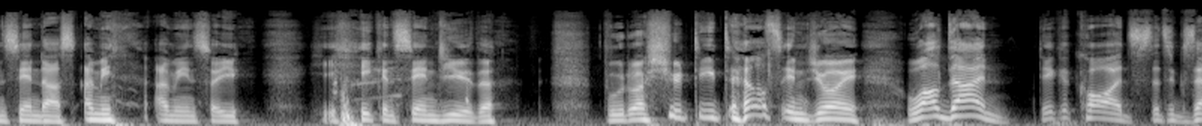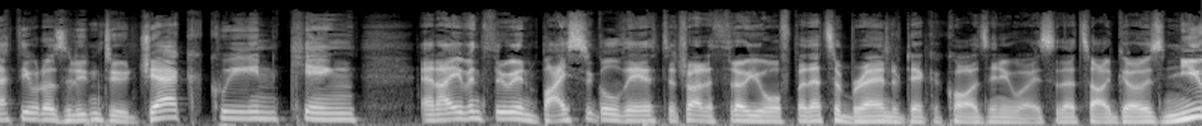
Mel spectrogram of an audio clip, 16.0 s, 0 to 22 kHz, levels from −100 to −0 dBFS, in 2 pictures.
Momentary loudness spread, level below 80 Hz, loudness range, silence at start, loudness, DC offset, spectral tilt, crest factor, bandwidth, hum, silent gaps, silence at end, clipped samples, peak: 9 LU; -42 dBFS; 3 LU; 0 s; -21 LUFS; under 0.1%; -4.5 dB/octave; 20 dB; 15.5 kHz; none; none; 0 s; under 0.1%; -2 dBFS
